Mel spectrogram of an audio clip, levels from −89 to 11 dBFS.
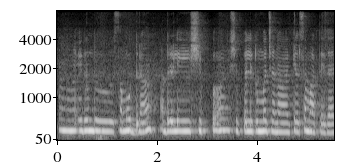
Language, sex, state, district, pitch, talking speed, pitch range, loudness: Kannada, female, Karnataka, Dakshina Kannada, 235 Hz, 140 wpm, 225-245 Hz, -12 LUFS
